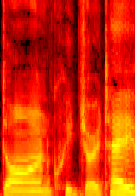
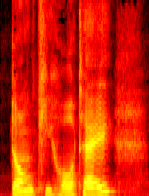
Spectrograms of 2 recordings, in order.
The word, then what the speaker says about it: Don Quixote: Like, okay, so I've been calling it Don Quixote, but it's actually pronounced Don Quixote.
